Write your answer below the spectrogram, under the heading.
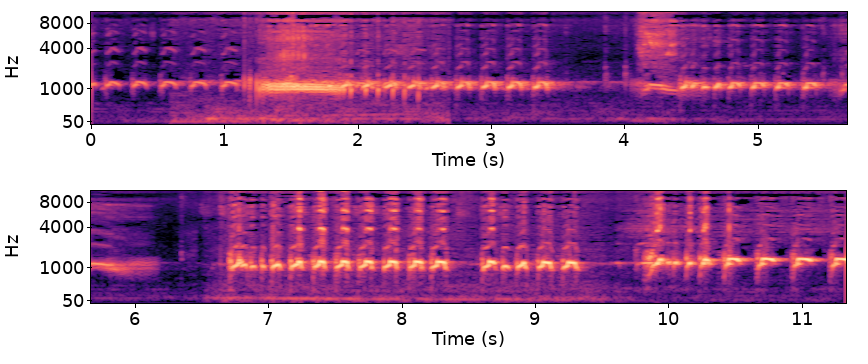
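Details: Zebra dove (perkutut) song in full voice, used as a lure to spur young zebra doves into singing: several bursts of rapid, stuttering coo notes at a mid pitch, separated by short pauses, with low thumping noises underneath.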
